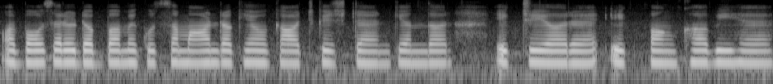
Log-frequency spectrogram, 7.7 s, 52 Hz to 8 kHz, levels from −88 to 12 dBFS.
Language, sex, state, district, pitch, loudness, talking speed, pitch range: Hindi, female, Chhattisgarh, Raipur, 195 Hz, -16 LUFS, 170 wpm, 190-195 Hz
